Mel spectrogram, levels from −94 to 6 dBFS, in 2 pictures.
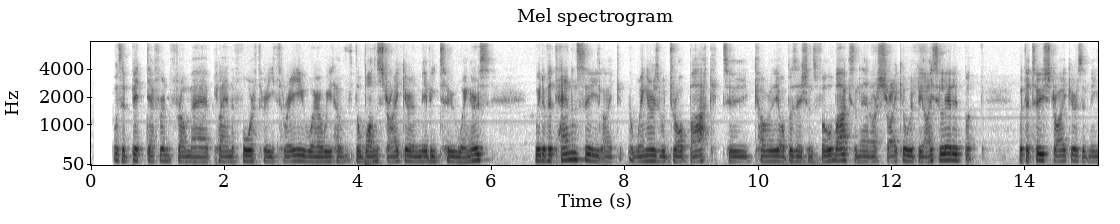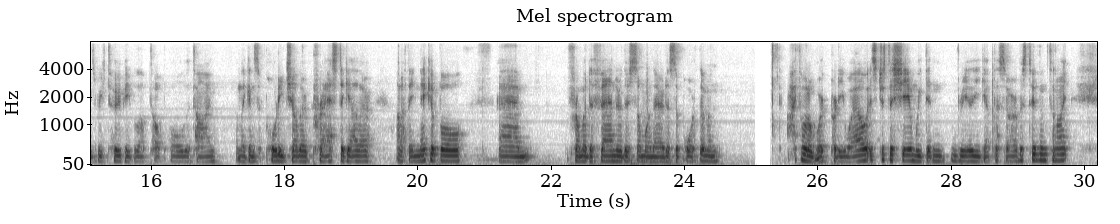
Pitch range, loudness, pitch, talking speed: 120-135 Hz, -20 LUFS, 125 Hz, 205 wpm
